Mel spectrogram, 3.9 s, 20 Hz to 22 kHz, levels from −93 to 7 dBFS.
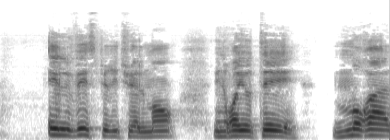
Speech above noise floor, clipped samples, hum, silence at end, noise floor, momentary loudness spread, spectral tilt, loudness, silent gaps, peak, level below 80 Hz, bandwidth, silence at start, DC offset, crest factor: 27 dB; under 0.1%; none; 0 s; -45 dBFS; 12 LU; -6 dB/octave; -19 LUFS; none; -2 dBFS; -70 dBFS; 9 kHz; 0.5 s; under 0.1%; 16 dB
